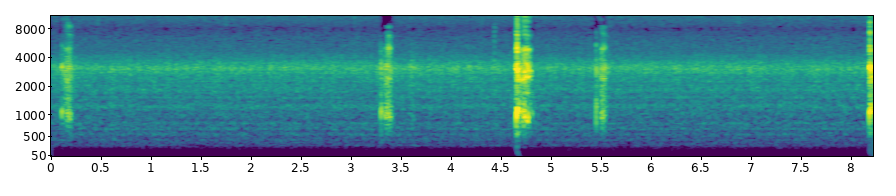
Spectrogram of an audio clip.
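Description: Brief, sharp hiccup sounds at irregular intervals, about 17 a minute, over steady background hiss.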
